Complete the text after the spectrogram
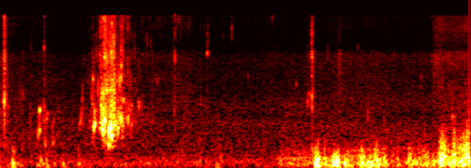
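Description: A fish splashes in the water close by as it is let go.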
